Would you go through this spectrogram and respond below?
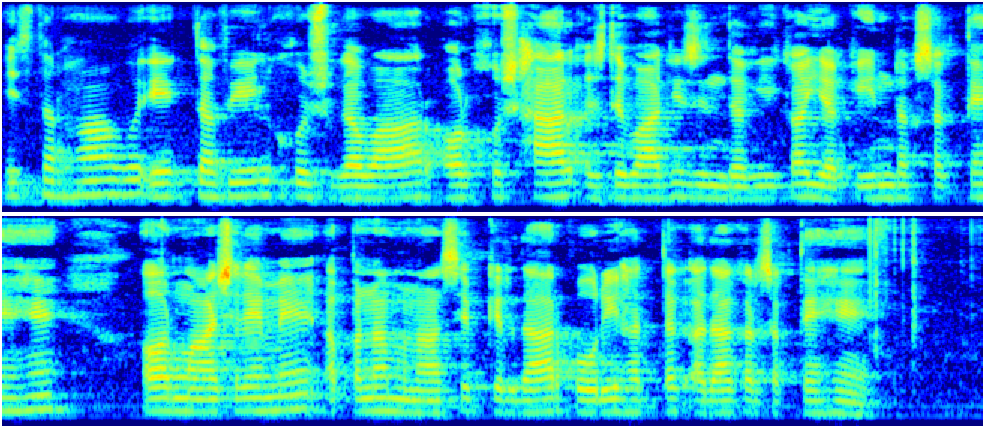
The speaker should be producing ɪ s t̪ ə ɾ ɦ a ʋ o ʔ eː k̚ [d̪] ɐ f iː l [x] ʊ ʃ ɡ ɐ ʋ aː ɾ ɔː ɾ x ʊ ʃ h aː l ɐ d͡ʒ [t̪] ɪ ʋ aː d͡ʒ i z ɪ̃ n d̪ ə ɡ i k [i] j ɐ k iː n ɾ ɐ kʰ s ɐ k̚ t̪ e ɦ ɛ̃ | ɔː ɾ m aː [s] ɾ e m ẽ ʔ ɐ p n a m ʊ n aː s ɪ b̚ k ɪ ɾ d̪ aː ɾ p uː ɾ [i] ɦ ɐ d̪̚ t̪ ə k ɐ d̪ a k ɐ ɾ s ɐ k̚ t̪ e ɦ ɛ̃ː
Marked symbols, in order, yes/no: no, yes, no, no, no, yes

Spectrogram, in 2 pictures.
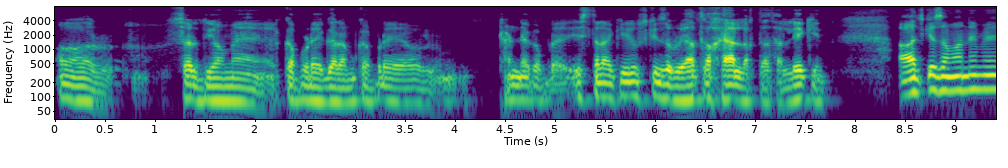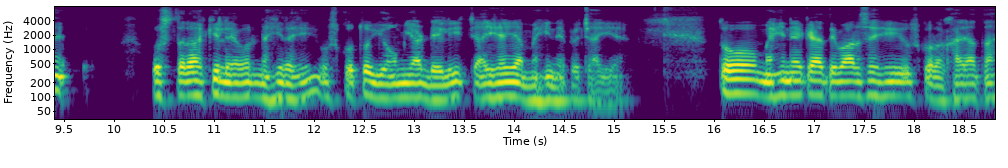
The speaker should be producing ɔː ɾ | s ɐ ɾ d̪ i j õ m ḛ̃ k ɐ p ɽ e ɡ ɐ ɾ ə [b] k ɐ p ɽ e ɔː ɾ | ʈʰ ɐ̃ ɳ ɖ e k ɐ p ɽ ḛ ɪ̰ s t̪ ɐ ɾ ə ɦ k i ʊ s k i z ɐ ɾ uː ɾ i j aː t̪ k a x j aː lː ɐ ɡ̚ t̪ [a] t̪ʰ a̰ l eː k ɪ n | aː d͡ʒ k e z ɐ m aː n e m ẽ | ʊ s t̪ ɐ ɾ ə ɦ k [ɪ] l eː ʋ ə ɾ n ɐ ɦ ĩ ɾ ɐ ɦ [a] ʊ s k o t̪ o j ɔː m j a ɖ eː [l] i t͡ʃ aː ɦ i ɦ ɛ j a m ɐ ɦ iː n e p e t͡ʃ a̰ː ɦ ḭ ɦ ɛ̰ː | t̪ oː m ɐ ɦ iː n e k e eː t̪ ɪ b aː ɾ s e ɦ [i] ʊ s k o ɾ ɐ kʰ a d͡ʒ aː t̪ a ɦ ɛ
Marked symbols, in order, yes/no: no, yes, no, no, yes, yes

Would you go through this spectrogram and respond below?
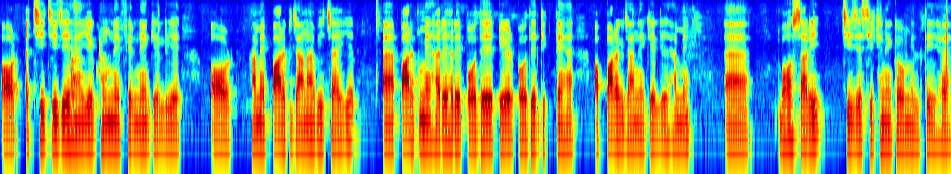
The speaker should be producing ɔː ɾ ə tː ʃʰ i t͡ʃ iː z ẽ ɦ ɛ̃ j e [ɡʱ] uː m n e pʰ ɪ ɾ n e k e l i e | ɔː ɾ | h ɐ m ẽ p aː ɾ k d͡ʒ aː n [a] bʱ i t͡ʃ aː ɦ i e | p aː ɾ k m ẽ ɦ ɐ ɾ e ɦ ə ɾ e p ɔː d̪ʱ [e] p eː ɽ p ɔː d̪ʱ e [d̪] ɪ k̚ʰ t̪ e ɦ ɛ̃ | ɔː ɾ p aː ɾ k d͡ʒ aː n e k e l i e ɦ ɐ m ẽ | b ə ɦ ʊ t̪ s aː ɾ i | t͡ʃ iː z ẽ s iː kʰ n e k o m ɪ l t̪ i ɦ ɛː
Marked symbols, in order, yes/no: yes, yes, yes, yes

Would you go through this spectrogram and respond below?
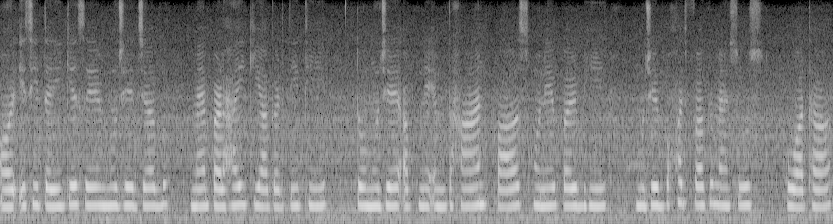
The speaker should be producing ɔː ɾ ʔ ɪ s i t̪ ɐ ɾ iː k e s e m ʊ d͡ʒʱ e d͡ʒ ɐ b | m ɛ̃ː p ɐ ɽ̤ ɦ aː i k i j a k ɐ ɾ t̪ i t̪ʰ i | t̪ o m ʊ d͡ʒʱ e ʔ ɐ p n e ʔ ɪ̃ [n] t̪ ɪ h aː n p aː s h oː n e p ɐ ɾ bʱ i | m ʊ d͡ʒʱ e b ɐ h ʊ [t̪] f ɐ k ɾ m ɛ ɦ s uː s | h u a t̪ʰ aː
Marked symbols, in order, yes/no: no, yes

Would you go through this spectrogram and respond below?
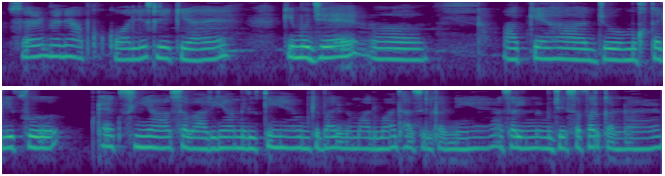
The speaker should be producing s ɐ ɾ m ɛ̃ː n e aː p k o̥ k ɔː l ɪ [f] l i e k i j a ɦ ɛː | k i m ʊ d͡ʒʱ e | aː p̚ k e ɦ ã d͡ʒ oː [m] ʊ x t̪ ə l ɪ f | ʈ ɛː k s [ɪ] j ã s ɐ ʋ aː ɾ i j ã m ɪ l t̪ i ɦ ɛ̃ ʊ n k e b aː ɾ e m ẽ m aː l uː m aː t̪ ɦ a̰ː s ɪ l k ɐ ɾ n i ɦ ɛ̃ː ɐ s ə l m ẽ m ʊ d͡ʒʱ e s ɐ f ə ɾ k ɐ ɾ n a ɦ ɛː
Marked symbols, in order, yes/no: no, yes, no

